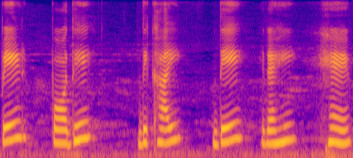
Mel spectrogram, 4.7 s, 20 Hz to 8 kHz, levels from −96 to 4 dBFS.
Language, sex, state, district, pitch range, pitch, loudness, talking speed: Hindi, female, Delhi, New Delhi, 220-265 Hz, 235 Hz, -16 LUFS, 65 wpm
